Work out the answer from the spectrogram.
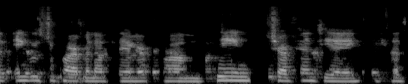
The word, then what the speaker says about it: Charpentier: So I did send the head of the English department up there, Dean Charpentier, that's how he pronounces it, invitation letter with two posters attached that have all the information.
